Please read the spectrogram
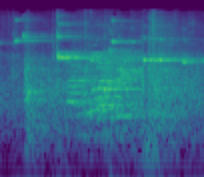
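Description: Players' shoes squeaking in short, high squeals on a wooden sports-hall floor as they run and turn, in an echoing hall.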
